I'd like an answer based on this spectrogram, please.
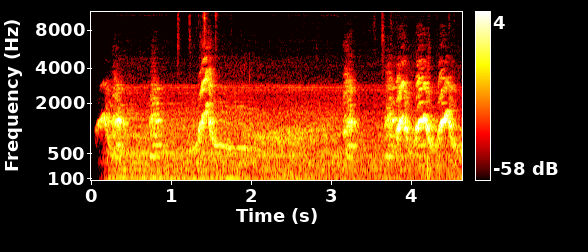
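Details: A red female teacup poodle whimpers in short, high, whining yelps, some rising and falling, coming in small bursts with brief quiet gaps and ending in a quick run of three or four whines.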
